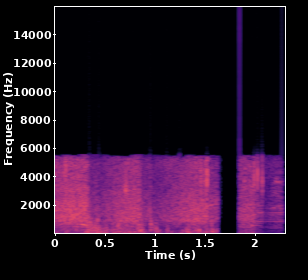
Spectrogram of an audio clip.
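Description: Wind buffeting the camera microphone: a loud, gusty rumble and rustle. It drops out abruptly for an instant near the end.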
